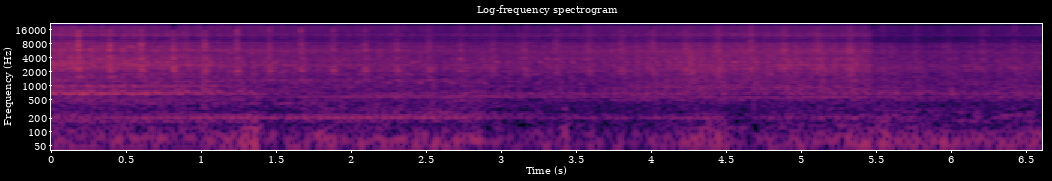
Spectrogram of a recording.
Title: 2014 Chevrolet Silverado 5.3l engine ticking noise P0340 P0341 Camshaft Position Sensor #karcheckz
